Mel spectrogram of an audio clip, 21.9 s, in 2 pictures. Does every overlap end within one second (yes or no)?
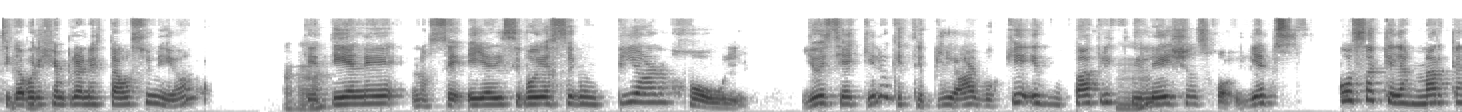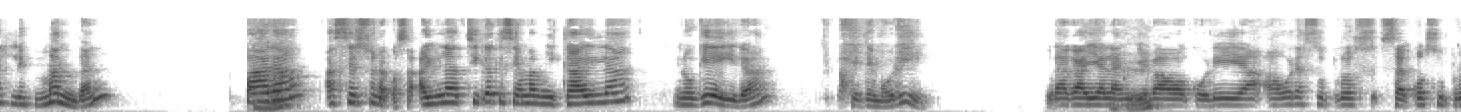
yes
